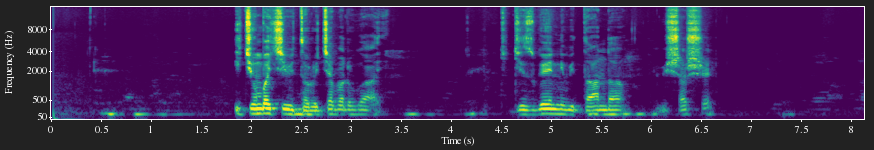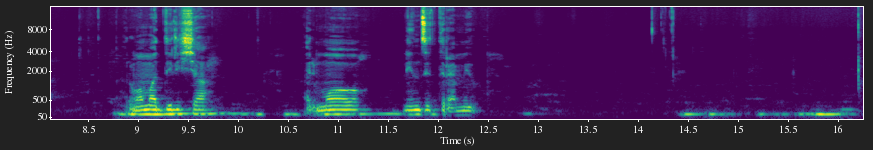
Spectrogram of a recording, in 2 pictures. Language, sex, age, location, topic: Kinyarwanda, male, 18-24, Kigali, health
